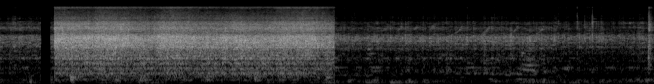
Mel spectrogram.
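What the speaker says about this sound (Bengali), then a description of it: "তো তো এই মশলাটাকে ভালোভাবে কষাবো যতক্ষণ না" Masala paste with tomato frying in oil, a loud steady hiss after a brief cutout, then dropping to a softer sizzle as a voice talks over it.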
